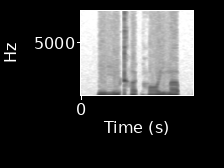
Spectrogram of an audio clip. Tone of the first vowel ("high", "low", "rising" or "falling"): rising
